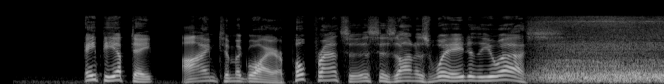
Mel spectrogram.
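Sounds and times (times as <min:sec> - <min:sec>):
speech: 0:00.8 - 0:05.6
jet engines of Pope Francis's plane leaving the airport in Santiago, Cuba: 0:05.2 - 0:06.6.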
